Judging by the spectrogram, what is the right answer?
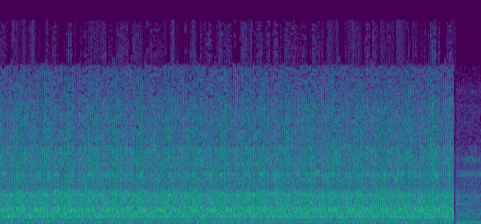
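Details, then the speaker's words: Ford Excursion diesel idling after a Blue Spring fuel pressure regulator kit plus fuel and HFCM filter changes: smooth, even hum, quieter and deeper than the earlier rattly idle; no knock. "the idle it's a lot quieter it's idling really smooth very little vibration and um it's kind of like a deeper tone to the idle it's not quite as rattly if that makes sense"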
